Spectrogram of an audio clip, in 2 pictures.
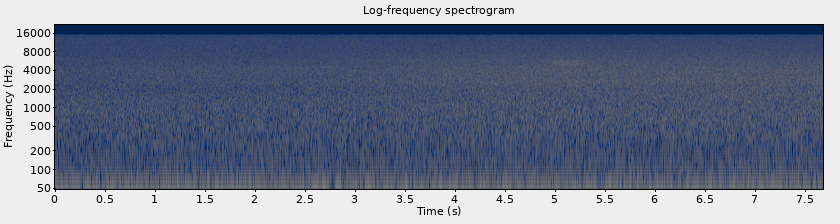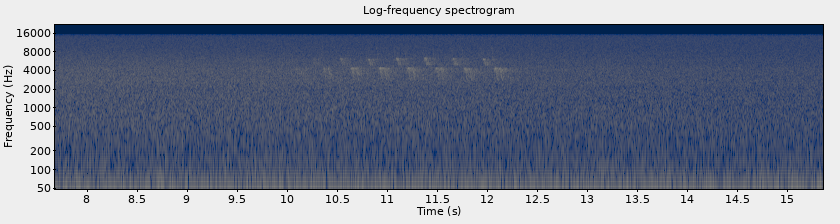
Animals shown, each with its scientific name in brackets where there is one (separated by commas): Ovenbird (Seiurus aurocapilla), Black-throated Green Warbler (Setophaga virens)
